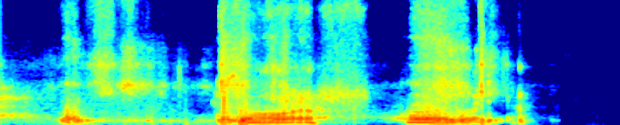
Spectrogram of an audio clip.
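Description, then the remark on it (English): A puppy whimpers and yips in three short, whiny bursts separated by brief pauses. The sound is moderately loud, with no talking. “Where's my puppy?”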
